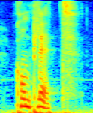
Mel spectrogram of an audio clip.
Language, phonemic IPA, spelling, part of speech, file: Swedish, /kɔmˈplɛt/, komplett, adjective, Sv-komplett.ogg
- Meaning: complete (similar senses to English)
